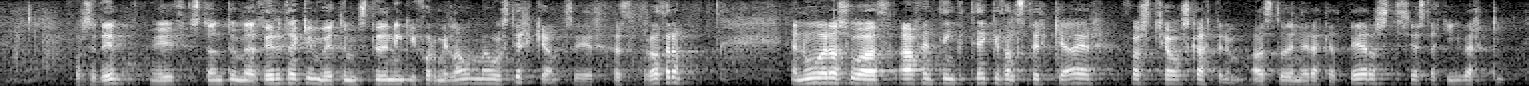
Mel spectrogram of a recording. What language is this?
Icelandic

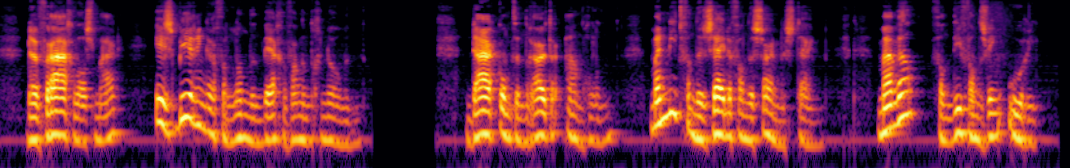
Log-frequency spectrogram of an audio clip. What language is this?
Dutch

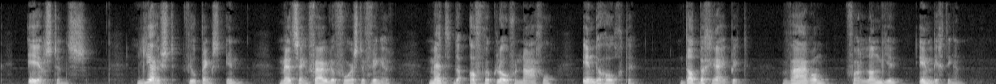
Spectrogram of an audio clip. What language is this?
Dutch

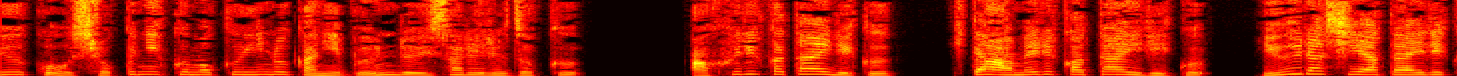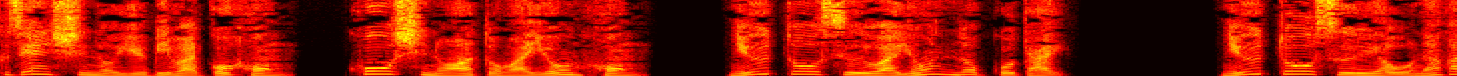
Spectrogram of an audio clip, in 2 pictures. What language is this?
Japanese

